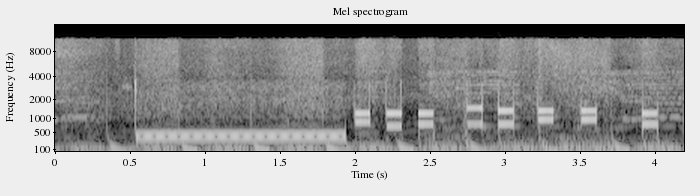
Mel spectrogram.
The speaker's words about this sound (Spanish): Vamos a marcarle al Javier.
